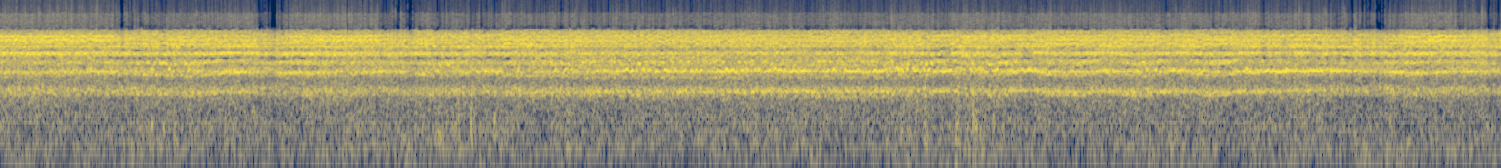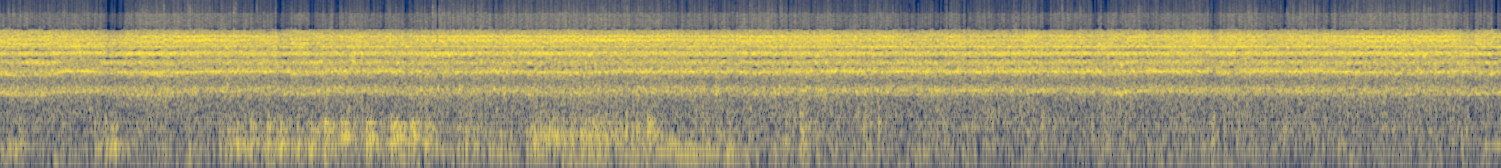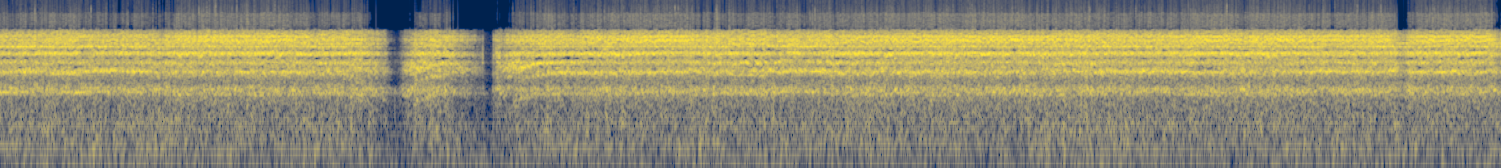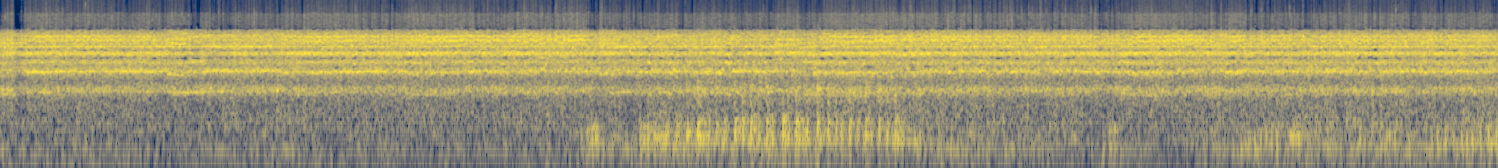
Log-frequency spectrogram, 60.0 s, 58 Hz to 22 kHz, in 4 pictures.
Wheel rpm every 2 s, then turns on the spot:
220, 220, 220, 210, 210, 230, 230, 220, 220, 230, 220, 230, 230, 240, 220, 220, 190, 100, 220, 220, 220, 220, 230, 230, 230, 230, 220, 230, 230, 230.
none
